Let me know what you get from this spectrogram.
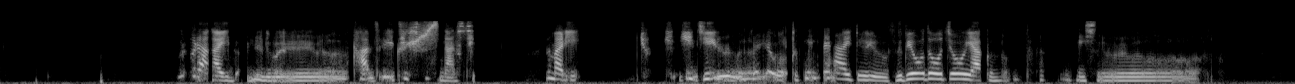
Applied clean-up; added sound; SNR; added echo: neural diffusion model UNIVERSE++.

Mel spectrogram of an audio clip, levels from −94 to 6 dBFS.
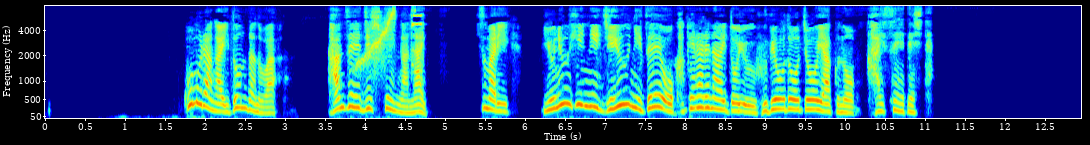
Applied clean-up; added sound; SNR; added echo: neural mask model Resemble Enhance denoiser.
